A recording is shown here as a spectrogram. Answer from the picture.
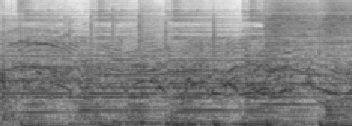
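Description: Several children squealing and shouting at play, over background music.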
